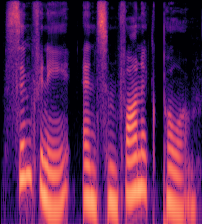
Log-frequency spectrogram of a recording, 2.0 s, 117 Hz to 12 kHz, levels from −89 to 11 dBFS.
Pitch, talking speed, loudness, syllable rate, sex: 210 Hz, 120 wpm, -16 LUFS, 4.4 syllables/s, female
